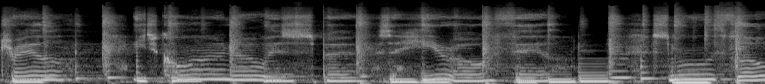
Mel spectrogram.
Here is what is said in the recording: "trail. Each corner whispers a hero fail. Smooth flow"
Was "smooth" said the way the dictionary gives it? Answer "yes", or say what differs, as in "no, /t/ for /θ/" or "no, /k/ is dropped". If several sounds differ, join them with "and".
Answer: yes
